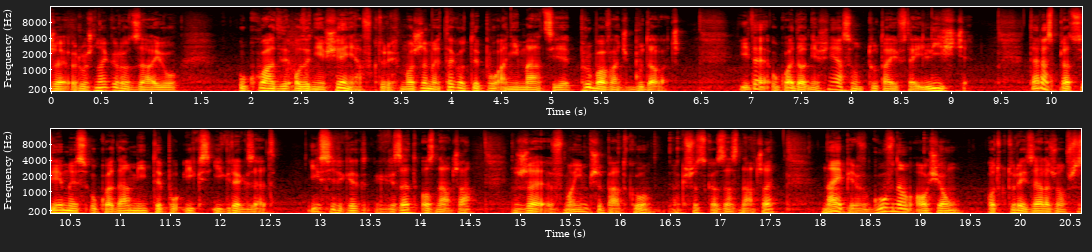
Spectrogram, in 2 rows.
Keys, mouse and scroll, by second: 16.1-18.8 right drag, 18.3 alt+r, 19.2-20.6 right drag.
